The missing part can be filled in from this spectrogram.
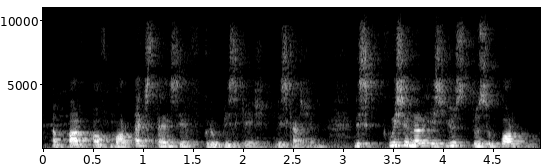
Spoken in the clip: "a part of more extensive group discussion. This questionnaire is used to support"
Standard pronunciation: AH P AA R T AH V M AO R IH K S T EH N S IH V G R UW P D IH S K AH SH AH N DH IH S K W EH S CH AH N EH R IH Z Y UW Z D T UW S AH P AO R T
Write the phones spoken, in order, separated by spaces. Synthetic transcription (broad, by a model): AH P AA R T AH F M AO R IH K S T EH N S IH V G R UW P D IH S K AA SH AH N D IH S K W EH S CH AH N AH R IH S Y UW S T UW S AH P AO R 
